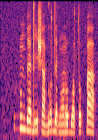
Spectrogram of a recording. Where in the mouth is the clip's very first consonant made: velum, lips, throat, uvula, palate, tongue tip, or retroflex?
throat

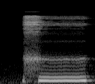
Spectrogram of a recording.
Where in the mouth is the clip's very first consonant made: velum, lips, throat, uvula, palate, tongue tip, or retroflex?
velum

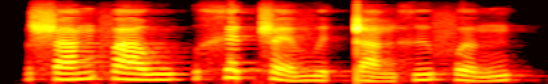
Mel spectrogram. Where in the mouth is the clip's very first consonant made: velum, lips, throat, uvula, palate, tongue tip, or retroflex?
retroflex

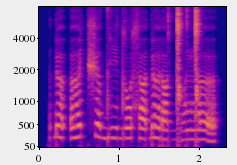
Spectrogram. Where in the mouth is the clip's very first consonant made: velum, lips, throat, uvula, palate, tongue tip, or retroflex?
tongue tip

